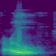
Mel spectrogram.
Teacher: حمزہ کا مخرج bottom throat اور یہ عین کا مخرج مڈل تھروٹ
